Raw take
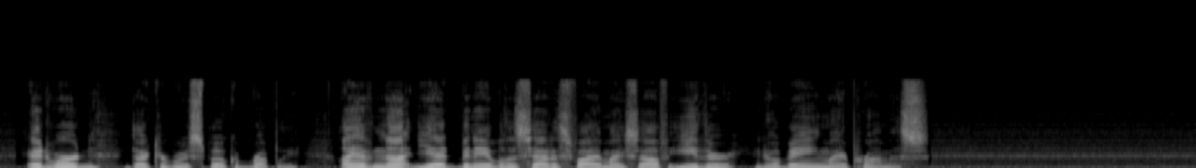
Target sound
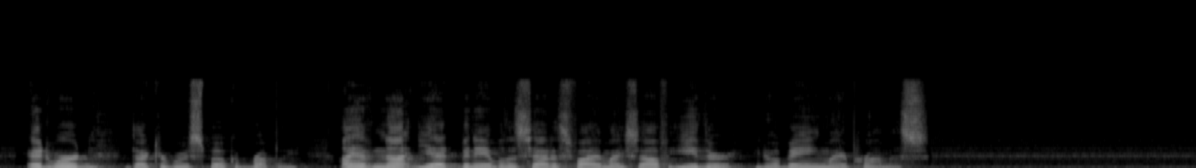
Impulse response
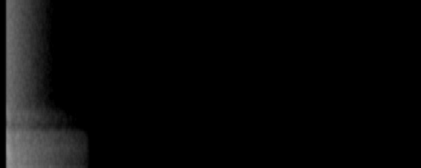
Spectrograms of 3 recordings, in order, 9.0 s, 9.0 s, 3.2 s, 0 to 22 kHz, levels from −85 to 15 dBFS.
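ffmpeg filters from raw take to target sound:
-filter_complex "[0:a]asplit=2[a][b];[1:a]atrim=start_sample=2205,lowpass=1.9k,adelay=51[c];[b][c]afir=irnorm=-1:irlink=0,volume=-39dB[d];[a][d]amix=inputs=2:normalize=0,volume=-8.5dB"

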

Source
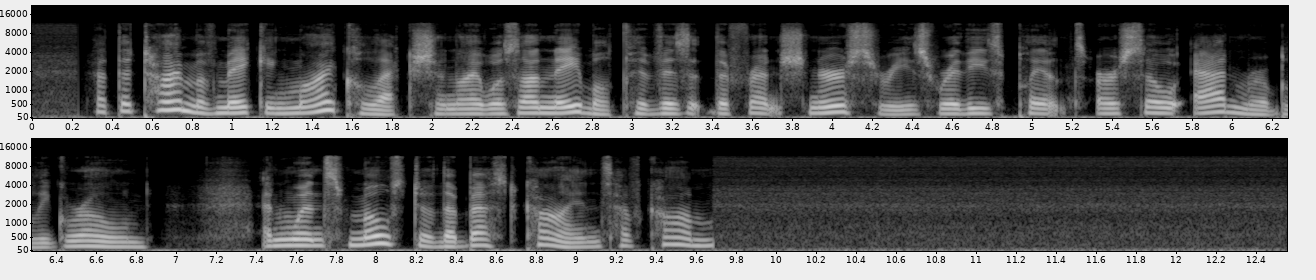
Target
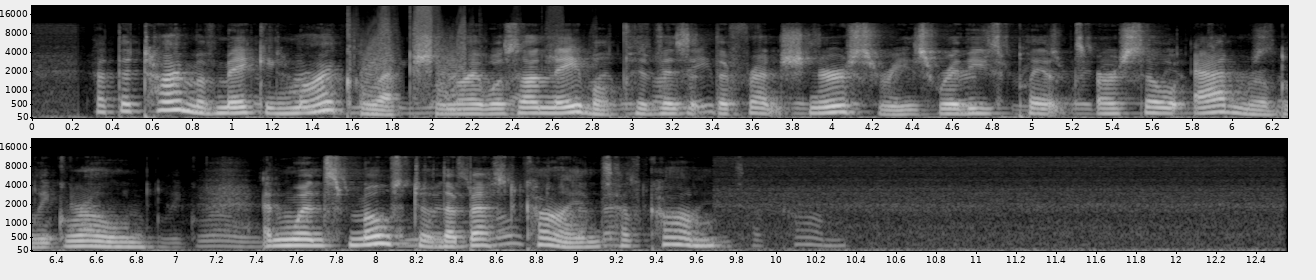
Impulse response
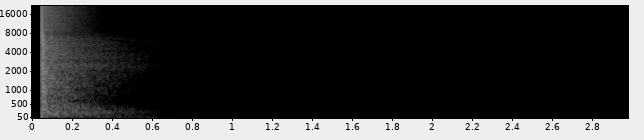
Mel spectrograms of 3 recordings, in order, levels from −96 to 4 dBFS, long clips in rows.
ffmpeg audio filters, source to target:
-filter_complex "[0:a]asplit=2[a][b];[1:a]atrim=start_sample=2205,afade=t=out:st=0.14:d=0.01,atrim=end_sample=6615,asetrate=26901,aresample=44100[c];[b][c]afir=irnorm=-1:irlink=0,volume=-20dB[d];[a][d]amix=inputs=2:normalize=0,asettb=1/sr,asplit=3[e][f][g];[e]atrim=end=1.554[h];[f]atrim=start=1.55:end=2.17,asetpts=PTS-STARTPTS,afade=t=in:d=0.004:c=qsin,afade=t=out:st=0.616:d=0.004:c=qsin,acrusher=bits=4:mix=0:aa=0.5[i];[g]atrim=start=2.166[j];[h][i]acrossfade=d=0.004:c1=hsin:c2=qsin[k];[k][j]acrossfade=d=0.004:c1=qsin:c2=hsin,aecho=1:1:43|659:0.168|0.126,volume=1dB"

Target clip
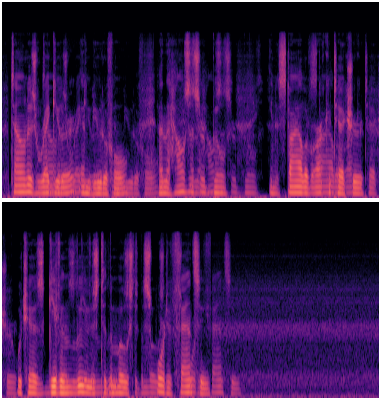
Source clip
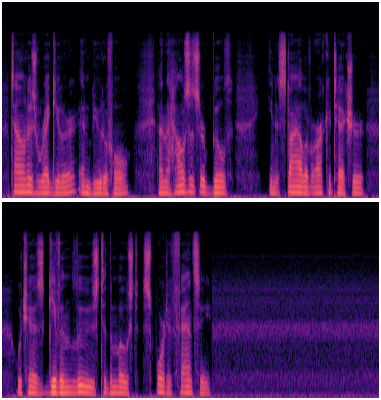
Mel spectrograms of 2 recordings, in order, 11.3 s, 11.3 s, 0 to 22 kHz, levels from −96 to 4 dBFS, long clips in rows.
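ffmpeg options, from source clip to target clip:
-af "asetnsamples=n=441:p=0,asendcmd='2.52 equalizer g -10;4.32 equalizer g 4',equalizer=f=330:t=o:w=1.4:g=3,aecho=1:1:467:0.224"

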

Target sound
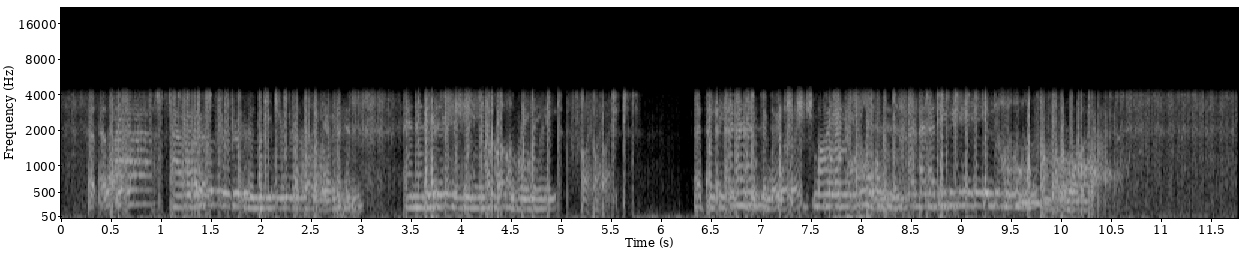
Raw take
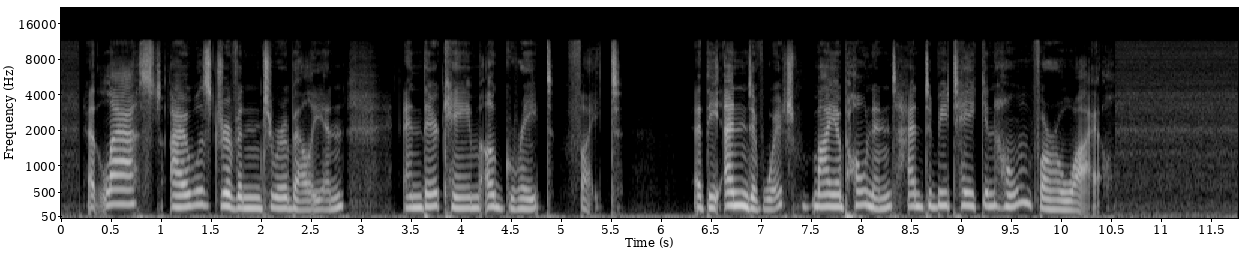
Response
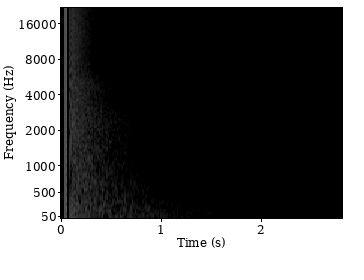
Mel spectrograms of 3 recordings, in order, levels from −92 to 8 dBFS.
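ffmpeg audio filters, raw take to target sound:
-af "bass=f=250:g=-13,treble=f=4k:g=6,acompressor=threshold=-31dB:ratio=20,aecho=1:1:110.8|201.2:0.891|0.631,aresample=16000,aeval=exprs='(mod(15*val(0)+1,2)-1)/15':c=same,aresample=44100,adynamicequalizer=threshold=0.00447:dfrequency=220:dqfactor=1.4:tfrequency=220:tqfactor=1.4:attack=5:release=100:ratio=0.375:range=2:mode=cutabove:tftype=bell,volume=5dB" -ar 48000 -c:a libopus -b:a 6k

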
